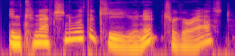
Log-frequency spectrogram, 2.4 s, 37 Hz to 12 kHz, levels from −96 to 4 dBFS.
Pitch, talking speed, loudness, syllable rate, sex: 140 Hz, 205 wpm, -17 LUFS, 6.3 syllables/s, male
